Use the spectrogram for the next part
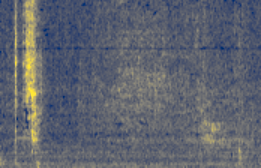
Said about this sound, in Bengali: অর্ধেকটা মতো ম্যাগি দিয়ে একটু ভালো করে নেড়েচেড়ে মিশিয়ে নিচ্ছি।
